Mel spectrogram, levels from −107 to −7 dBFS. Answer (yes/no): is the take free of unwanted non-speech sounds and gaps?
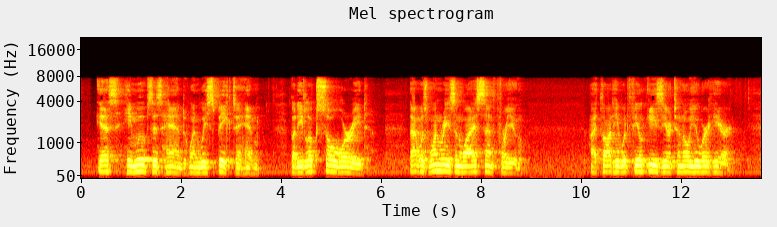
yes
